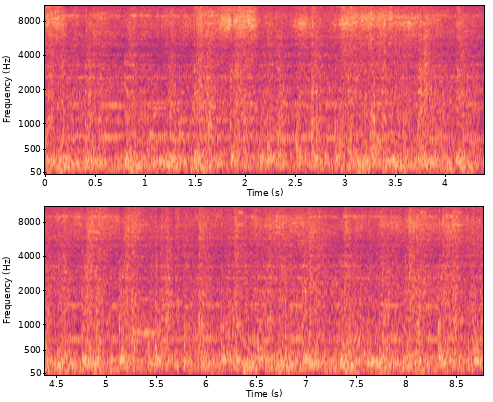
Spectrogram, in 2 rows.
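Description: Hanshin 1000-series electric train passing over the level crossing, its wheels clattering over rail joints and points. The crossing's warning alarm rings steadily underneath.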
